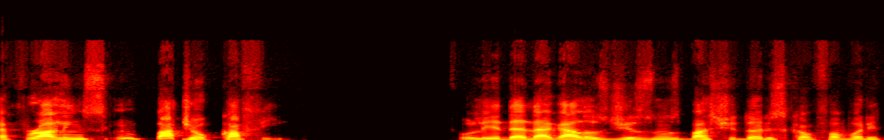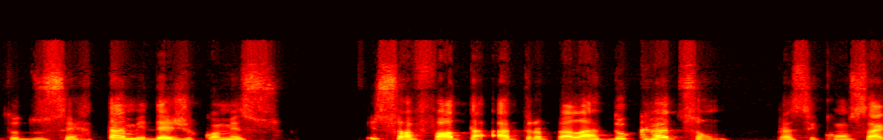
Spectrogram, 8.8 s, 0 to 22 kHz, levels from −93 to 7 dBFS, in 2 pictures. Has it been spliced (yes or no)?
yes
